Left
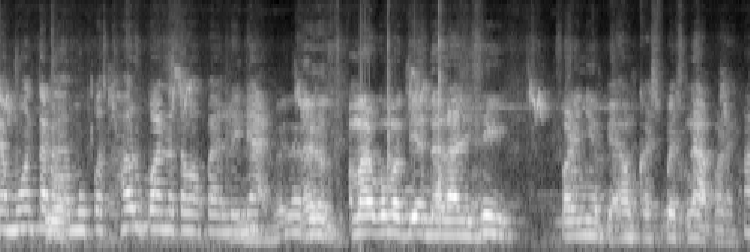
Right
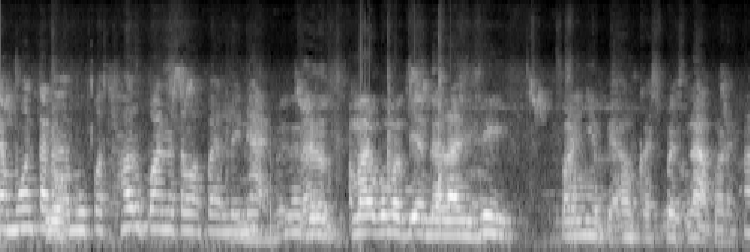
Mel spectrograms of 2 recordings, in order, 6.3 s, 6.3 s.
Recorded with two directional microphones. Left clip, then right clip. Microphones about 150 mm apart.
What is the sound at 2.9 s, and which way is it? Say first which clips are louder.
Speech: left 4 dB; centre (ahead or behind).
